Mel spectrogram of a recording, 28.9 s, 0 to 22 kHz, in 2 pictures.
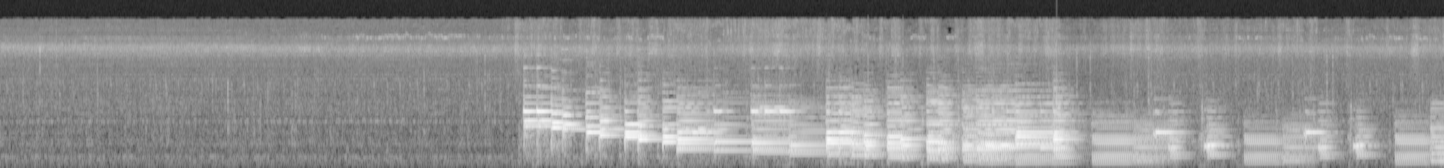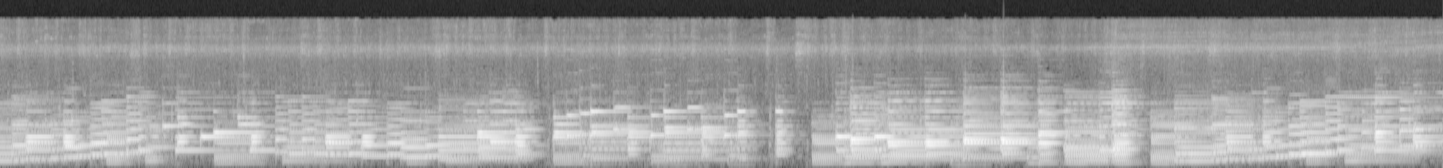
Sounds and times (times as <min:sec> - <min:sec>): Music: 0:05.3 - 0:28.8.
